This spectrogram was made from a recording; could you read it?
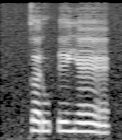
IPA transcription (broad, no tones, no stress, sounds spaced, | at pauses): k ɐ ɾ u ʔ e j ɛ̃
